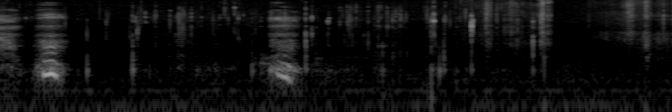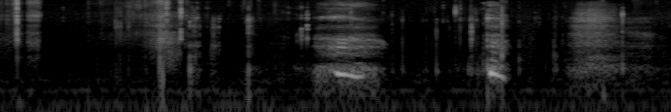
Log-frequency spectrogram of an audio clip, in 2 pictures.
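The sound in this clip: Chewing and eating something cold, mostly faint soft mastication with a few louder, crunchier bites spaced irregularly across a long, quiet stretch.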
